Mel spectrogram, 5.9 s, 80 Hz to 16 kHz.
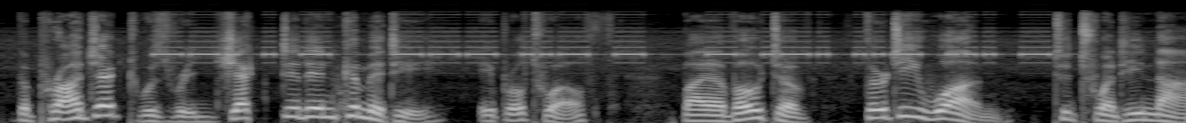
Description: Morse code, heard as a high beeper, machine-sent, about 26 wpm, 3600 Hz, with speech in English. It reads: GET OUT TRUST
